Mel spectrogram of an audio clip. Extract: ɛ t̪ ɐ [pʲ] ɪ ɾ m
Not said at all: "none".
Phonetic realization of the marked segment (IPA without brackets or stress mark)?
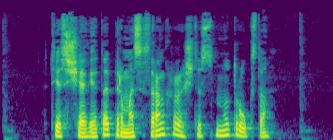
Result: pʲ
